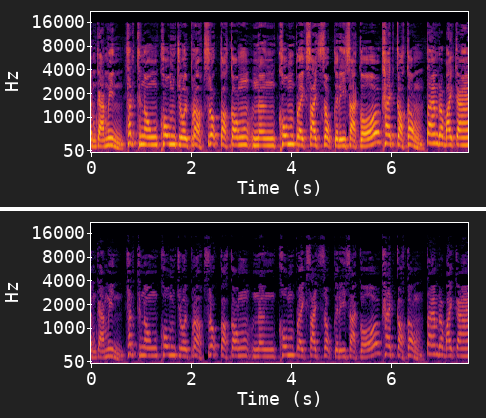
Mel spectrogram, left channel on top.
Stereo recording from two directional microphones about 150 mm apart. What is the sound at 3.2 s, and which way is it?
Speech, 40° left (ahead or behind).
